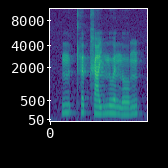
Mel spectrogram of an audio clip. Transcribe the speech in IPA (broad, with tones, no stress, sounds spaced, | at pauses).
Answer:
n ə˦˥ t̚ t̪ʰ ə˦˥ t̚ x a˧ j n u˧ ə̯ n o˨˦ ŋ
